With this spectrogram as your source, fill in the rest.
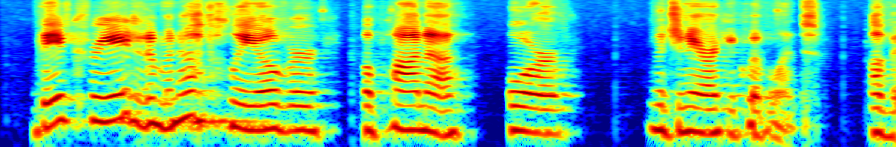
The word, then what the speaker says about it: Opana: With Opana, is that how you pronounce it? Opana.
